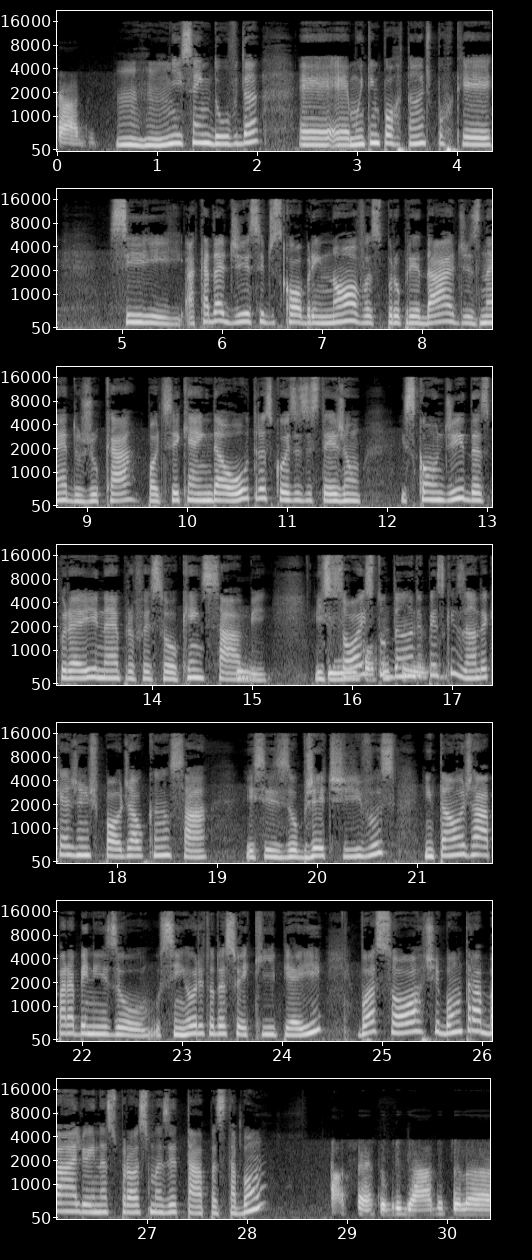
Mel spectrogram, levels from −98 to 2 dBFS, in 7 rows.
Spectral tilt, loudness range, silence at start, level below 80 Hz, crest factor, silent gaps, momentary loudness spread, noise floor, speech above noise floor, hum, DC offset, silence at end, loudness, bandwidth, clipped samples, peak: -5 dB/octave; 2 LU; 0 s; -40 dBFS; 14 dB; none; 6 LU; -54 dBFS; 35 dB; none; under 0.1%; 0 s; -20 LUFS; 16.5 kHz; under 0.1%; -6 dBFS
